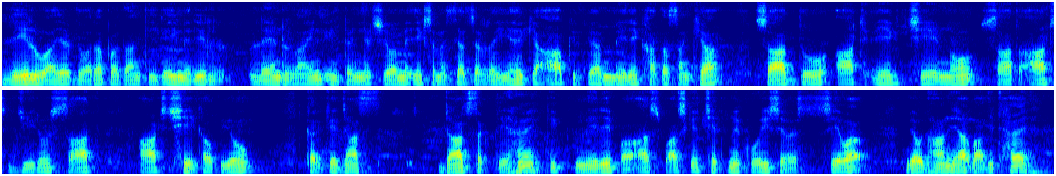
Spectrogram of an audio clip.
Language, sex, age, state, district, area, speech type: Hindi, male, 45-60, Uttar Pradesh, Ayodhya, rural, read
